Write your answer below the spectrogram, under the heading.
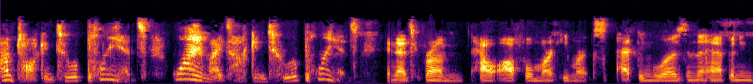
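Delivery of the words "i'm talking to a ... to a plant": very high, squeezed-up movie-star voice. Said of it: "in the [name] voice".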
